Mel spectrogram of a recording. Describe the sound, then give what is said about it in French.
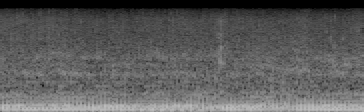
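A sailboat's engine hums steadily on a calm, windless sea after leaving a bay, a low continuous drone with a constant pitch and level throughout, with no voices. “Encore une fois, nous allons voguer avec le ronronnement du moteur.”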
